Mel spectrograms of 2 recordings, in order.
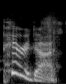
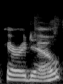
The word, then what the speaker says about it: peridot: Yeah, I think peridot would be the French pronunciation and peridot is everyone else, and both are okay.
